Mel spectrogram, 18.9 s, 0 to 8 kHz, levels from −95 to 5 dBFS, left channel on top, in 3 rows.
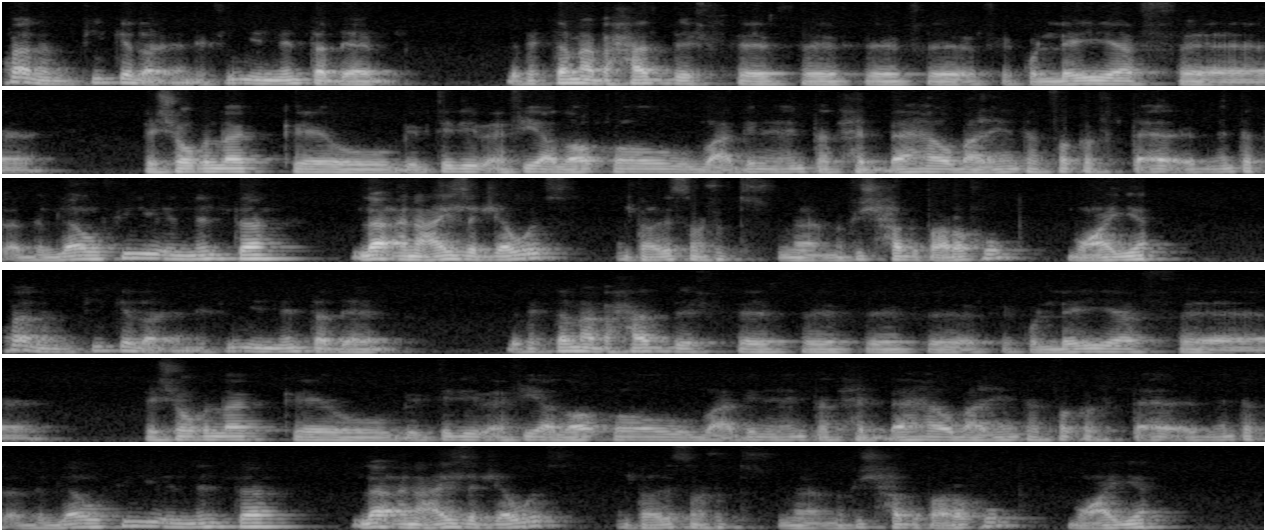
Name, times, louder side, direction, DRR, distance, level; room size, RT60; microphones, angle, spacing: voice 1, 0.0-2.0 2.5-6.5 7.0-14.1 14.4-15.4 15.7-17.7 18.0-18.3, left 4 dB, 45° left, 0.3 m, -28 dB
5.4 x 2.8 x 3.5 m
head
